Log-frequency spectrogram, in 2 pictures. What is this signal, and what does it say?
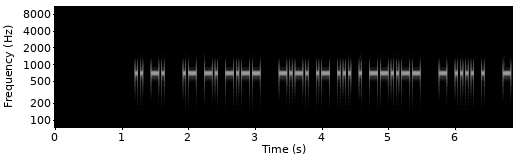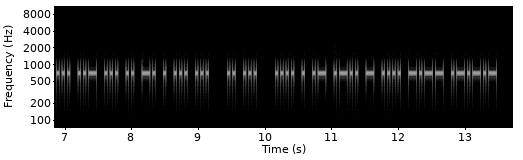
Morse code, heard as a keyed tone, about 32 wpm, 700 Hz. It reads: IN ANY CASE, THE BUSINESS IS HEALTHY.
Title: Sentences from Top 1000 Words - Review Part 5 - 30wpm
